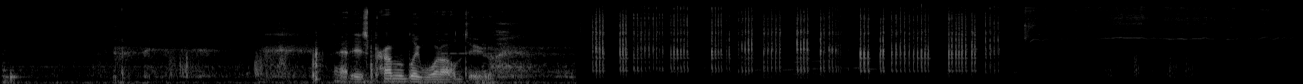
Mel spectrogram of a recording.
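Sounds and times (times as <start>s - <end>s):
faint steady hiss: 0.0s - 5.8s.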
